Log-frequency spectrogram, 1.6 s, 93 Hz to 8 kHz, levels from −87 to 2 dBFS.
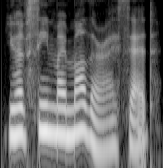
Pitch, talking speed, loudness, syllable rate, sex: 210 Hz, 255 wpm, -16 LUFS, 5.5 syllables/s, female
